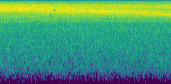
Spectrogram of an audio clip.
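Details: Cicadas in August beside flowing water: an even, shrill, high drone holds steady throughout over a soft rushing hiss of water.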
